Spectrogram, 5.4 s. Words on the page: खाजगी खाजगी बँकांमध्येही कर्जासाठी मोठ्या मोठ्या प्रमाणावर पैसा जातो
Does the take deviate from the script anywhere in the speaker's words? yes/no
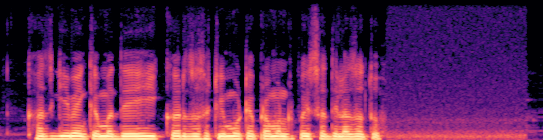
yes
